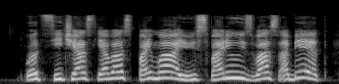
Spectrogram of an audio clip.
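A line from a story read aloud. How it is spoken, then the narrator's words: Monster shouting. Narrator (Russian): кричало чудовище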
